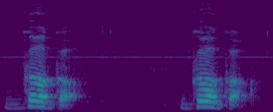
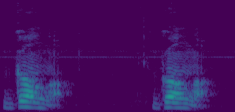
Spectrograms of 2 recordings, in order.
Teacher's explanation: It can be pronounced either with both a g, gogo, gogo, or with the initial consonant oral, g, and the internal one, nasal, ng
